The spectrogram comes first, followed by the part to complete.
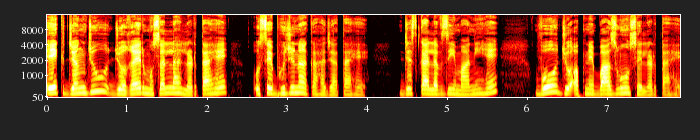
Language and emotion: Urdu, neutral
